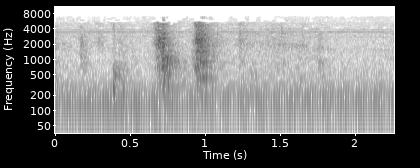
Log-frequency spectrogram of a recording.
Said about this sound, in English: Get the door, honey, will you?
